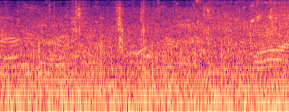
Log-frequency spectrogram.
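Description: Steady low rumble of wind buffeting the microphone of a body-worn action camera, with a few light knocks and faint, indistinct voices in the background.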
